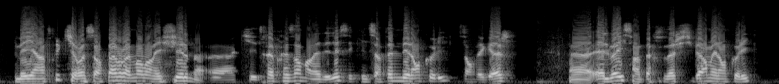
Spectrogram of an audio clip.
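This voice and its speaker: A man's fairly high voice at a very fast pace. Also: ordinary pitch variation. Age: 20s. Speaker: illustrator and comics artist. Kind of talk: casual interview. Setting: remote call on live stream.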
